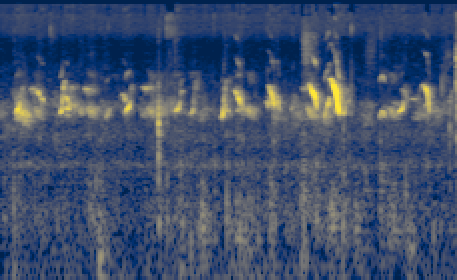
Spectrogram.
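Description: Newly hatched bearded and crested chicks gather around water, their soft high peeping and chirping coming in short scattered bursts, faint and fairly close, with no talking over them.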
